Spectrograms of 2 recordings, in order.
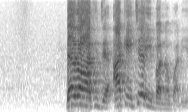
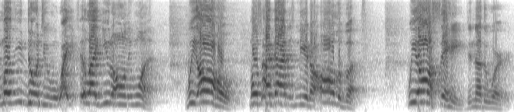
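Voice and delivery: mock rebels; 7 semitones higher than usual.

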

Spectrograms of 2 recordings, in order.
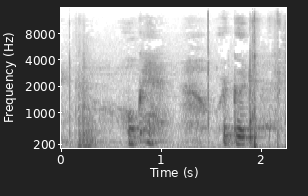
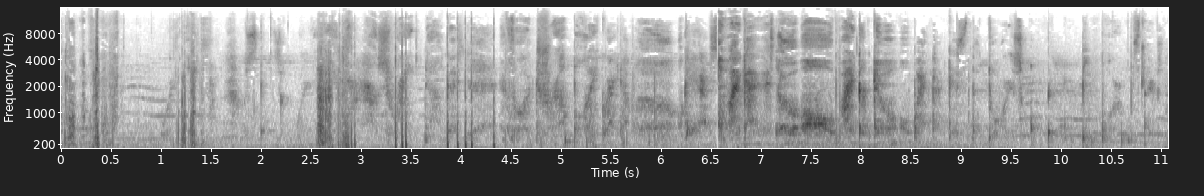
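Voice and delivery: very soft, secretive whisper; hushed whisper; 10 dB quieter than usual. Acted. Intruder whispering to viewers as people move upstairs, hushed whisper. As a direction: whisper low so the people upstairs can't hear.

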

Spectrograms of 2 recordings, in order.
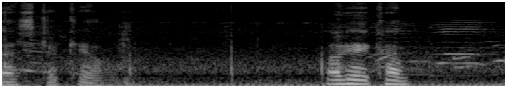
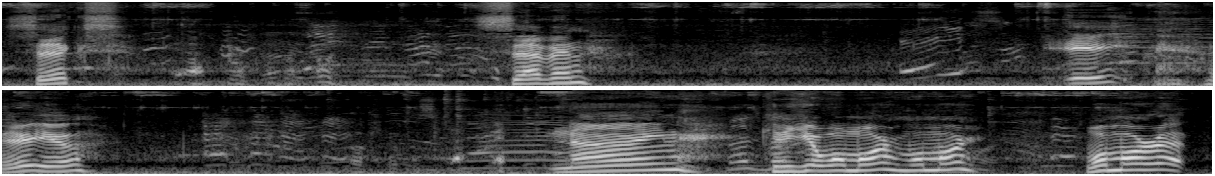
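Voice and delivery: gym spotter encouragement; slower than usual. Real, not acted. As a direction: push him through the last rep. Urging a lifter through reps.

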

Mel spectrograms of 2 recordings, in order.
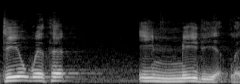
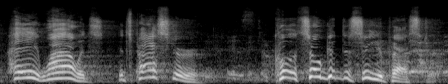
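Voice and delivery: mock casual delight; 8 semitones higher than usual. Pastor mocks casual disciple greeting.

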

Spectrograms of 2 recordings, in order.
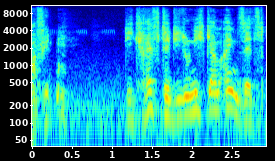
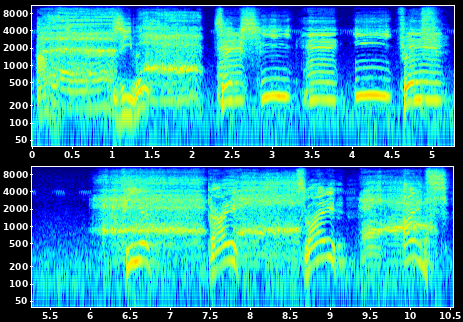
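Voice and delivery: tense countdown; 6 semitones higher, much slower than usual. Acted. Countdown to fake power display.

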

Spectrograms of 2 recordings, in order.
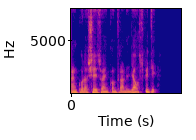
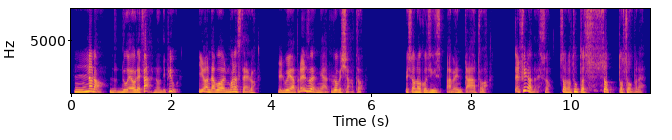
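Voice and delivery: put-on raised, loud old man with a stutter; doddering old prince, flustered; 4 semitones higher, 5 dB louder than usual. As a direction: insist agitatedly, stumbling over words. (vecchio principe agitato e balbettante)

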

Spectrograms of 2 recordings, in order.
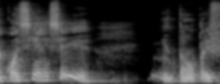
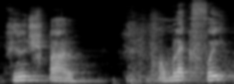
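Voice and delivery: ordinary talk, nothing marked

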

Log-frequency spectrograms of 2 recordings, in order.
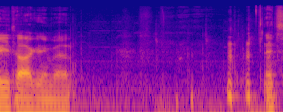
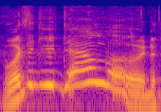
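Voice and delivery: laughing; 13 semitones higher than usual. Real, not acted. Laughing at broken map.

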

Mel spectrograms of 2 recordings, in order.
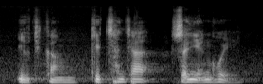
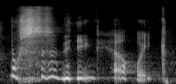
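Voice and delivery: much higher, louder scolding; mock rebuke; 4 dB louder than usual. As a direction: rebuke the pastor in a high, loud voice. Pastor rebuked, retold.

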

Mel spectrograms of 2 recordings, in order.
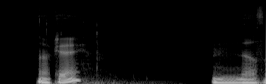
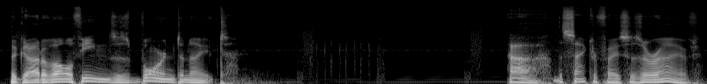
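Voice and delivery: ominous cult leader. Acted. Voicing fiend cultist leader.

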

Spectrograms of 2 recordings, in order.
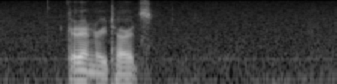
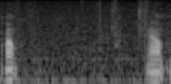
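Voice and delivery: ordinary talk

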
